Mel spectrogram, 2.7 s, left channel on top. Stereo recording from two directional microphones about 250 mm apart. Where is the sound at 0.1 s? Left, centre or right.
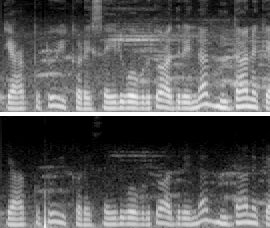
Centre.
